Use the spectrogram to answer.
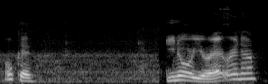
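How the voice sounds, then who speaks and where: Male cop, fairly high voice, patient and reassuring, body-cam audio with faint noise. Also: big pitch swings, fairly quick, a little mellow. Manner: patient, reassuring, hesitant fillers. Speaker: police officer. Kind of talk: calm on-duty questioning.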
